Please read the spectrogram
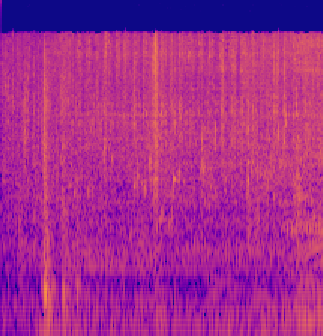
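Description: Water sloshing and lapping against a small boat's hull over a low rumble, with one sharp knock a little over half a second in.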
